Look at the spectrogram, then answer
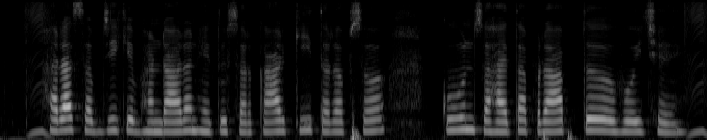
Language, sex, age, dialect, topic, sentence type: Maithili, female, 18-24, Southern/Standard, agriculture, question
